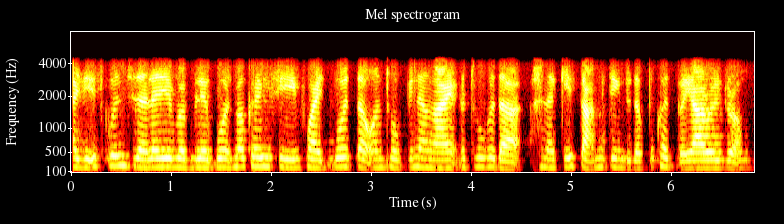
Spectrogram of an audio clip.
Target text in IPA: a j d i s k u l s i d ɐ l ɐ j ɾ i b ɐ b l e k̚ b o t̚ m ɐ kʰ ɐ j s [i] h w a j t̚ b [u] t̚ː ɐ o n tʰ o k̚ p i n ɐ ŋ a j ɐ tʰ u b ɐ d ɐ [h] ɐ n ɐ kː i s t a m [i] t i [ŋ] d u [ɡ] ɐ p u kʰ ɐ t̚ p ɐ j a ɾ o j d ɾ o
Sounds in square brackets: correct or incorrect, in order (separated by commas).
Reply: correct, incorrect, correct, correct, correct, incorrect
